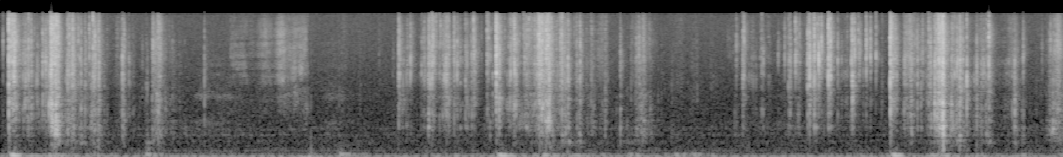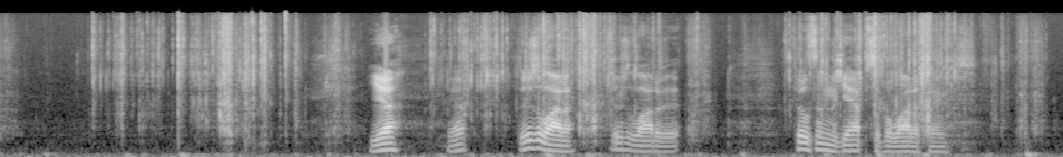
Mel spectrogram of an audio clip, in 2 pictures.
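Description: Foil card wrappers crinkle and tear open.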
